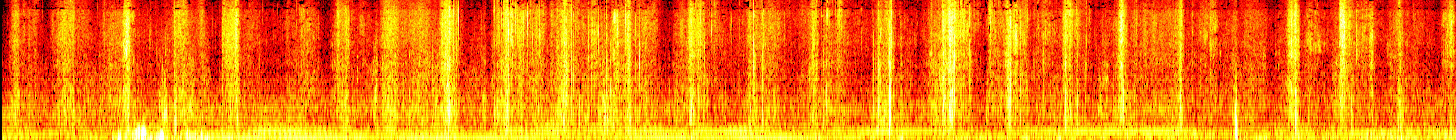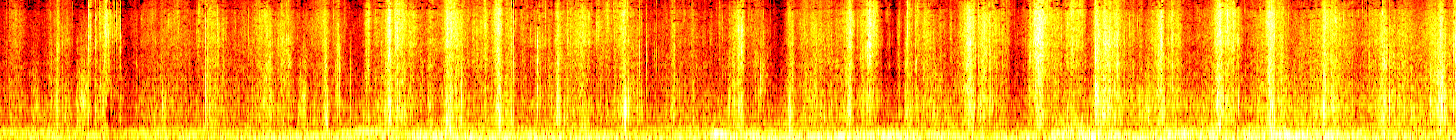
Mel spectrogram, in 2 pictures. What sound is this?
Footsteps, Dry Leaves, A
Raw audio of footsteps through dry crunching leaves in a garden, with some background ambience including a passing airplane.
An example of how you might credit is by putting this in the description/credits:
